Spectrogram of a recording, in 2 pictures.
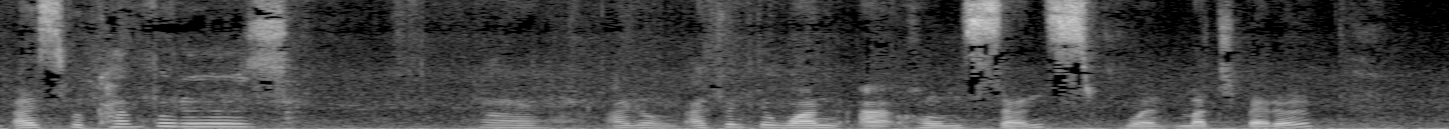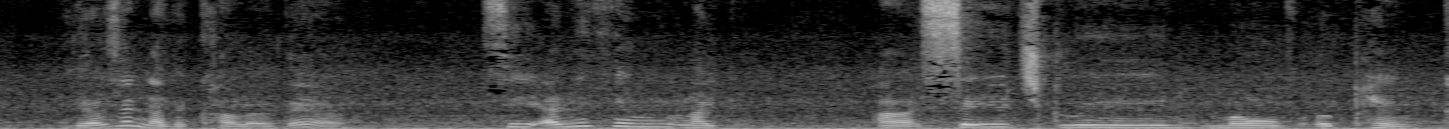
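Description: Noticeable background noise sits under speech broken by long, frequent pauses. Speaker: shopping vlogger. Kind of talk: casual vlog chat. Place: shop. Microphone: phone near.

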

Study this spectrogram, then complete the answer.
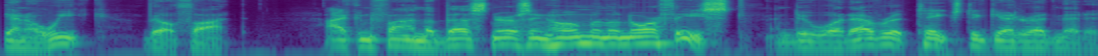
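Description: A natural reading voice, delivered with lively intonation.

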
